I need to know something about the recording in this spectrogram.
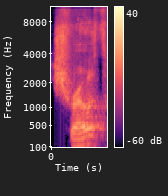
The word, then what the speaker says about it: Schroth: Just for the record, my last name is pronounced Schroth with a long O, but it's been mispronounced many times, so no worries at all.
